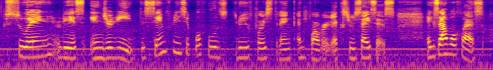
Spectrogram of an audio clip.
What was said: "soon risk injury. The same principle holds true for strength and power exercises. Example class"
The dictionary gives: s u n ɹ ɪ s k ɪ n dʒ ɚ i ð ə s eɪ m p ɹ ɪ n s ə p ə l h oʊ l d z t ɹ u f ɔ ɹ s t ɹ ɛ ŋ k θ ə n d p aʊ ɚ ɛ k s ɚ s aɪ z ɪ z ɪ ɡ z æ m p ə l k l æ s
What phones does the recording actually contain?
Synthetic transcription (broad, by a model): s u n ɹ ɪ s ɪ n dʒ ɚ i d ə s eɪ m p ɹ ɪ n s ə p ə l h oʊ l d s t ɹ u f ɔ ɹ s t ɹ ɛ ŋ k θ ə n d f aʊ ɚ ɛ k s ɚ s aɪ s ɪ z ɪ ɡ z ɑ m p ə l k l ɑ s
